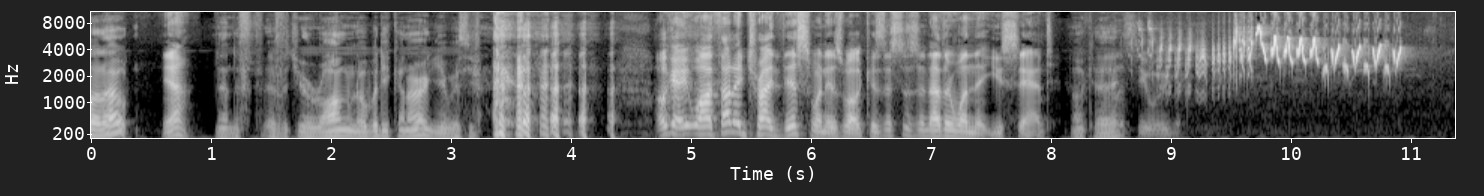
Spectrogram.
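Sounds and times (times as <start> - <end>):
speech: 0.0 - 9.4
laughter: 3.2 - 4.5
house wren singing: 8.6 - 11.3.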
